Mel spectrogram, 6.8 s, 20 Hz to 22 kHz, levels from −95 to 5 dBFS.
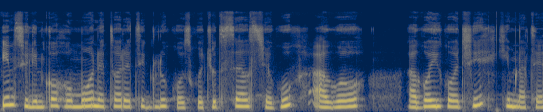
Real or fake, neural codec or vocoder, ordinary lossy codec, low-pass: fake; vocoder, 44.1 kHz, 128 mel bands every 256 samples, BigVGAN v2; none; 14.4 kHz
